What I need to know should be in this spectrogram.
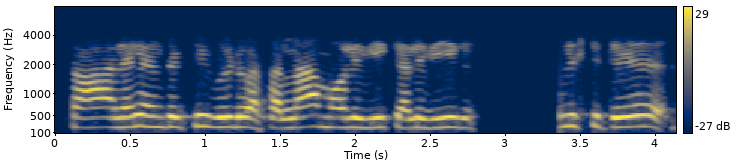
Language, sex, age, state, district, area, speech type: Tamil, female, 60+, Tamil Nadu, Perambalur, rural, conversation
